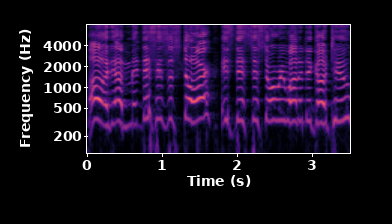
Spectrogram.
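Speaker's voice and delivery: yelled out very high and slow, drawn out. Retelling how Natasha talks to strangers on the street: imitating Natasha screaming. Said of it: "Natasha just starts screaming".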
